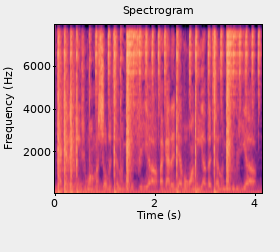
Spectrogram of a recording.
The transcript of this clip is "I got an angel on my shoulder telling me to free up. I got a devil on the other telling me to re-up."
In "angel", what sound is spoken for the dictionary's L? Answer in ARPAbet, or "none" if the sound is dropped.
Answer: W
